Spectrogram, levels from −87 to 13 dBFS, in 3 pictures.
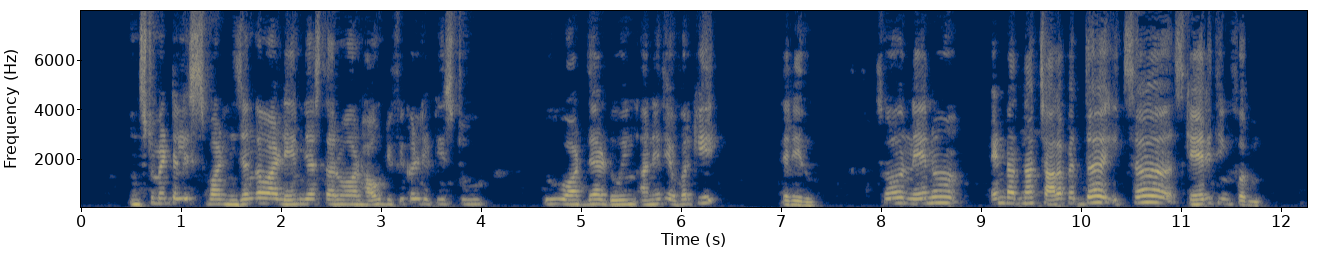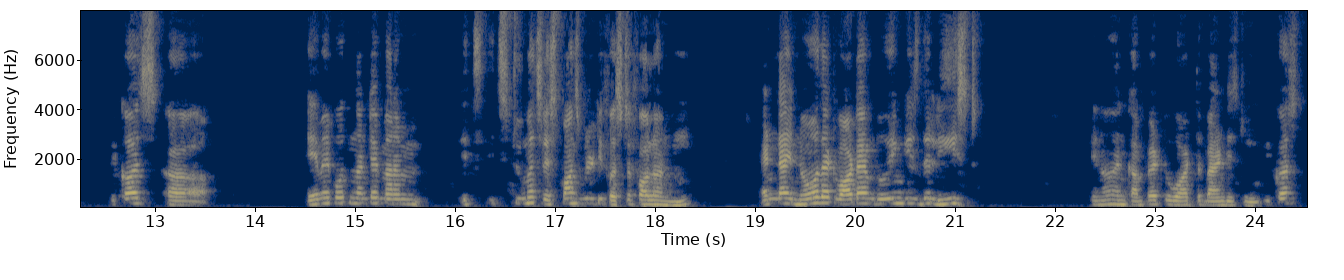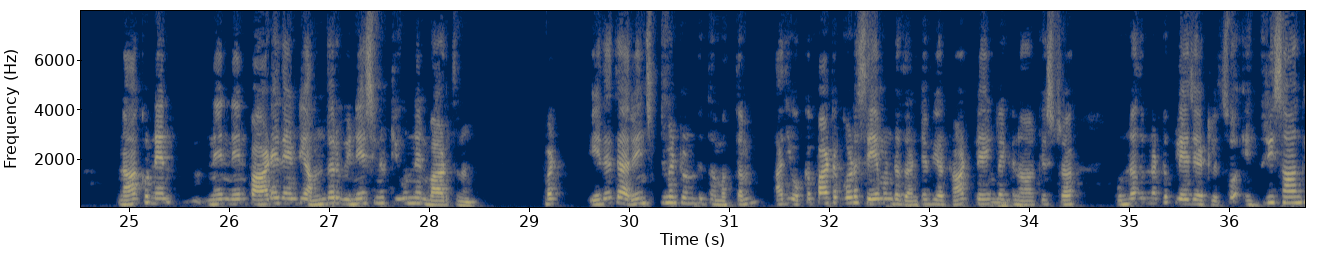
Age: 30-49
